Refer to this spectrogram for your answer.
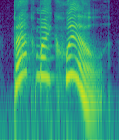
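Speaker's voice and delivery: high, loud insistence; demanding quill back. Acted. Hermione demanding her quill from Harry, high loud snap.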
